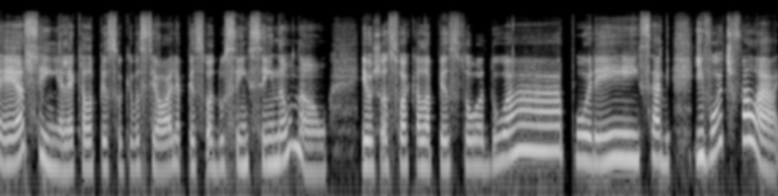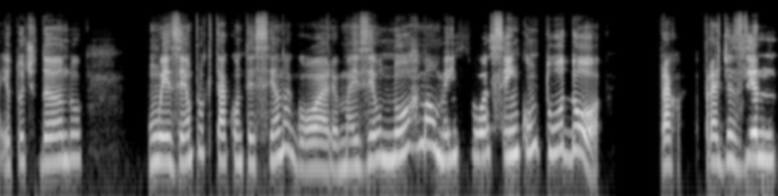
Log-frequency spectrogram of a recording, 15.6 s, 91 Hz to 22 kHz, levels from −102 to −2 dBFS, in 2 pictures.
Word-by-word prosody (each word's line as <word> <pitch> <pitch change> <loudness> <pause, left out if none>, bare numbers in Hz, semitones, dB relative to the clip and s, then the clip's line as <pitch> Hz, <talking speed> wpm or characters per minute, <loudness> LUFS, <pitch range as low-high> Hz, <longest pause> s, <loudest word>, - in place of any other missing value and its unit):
é 230 +2 +5
assim, 270 - +2
ela 190 +1 0
é - - +2
aquela 205 0 -4
pessoa 210 0 -4
que 210 - -12
você 215 -1 -2
olha 200 +4 -2
a - - -33
pessoa 210 -1 -4
do 215 - -10
sim, 225 0 -1
sim, 225 -1 0
não, 240 +3 -1
não. 185 - -4 0.3
Eu 215 0 +3
já - - -1
sou 220 - +1
aquela 215 -1 -2
pessoa 215 0 -5
do: 230 +4 -10
"Ah 325 +2 +1
porém", 255 +1 0
sabe. 255 -3 -1 0.2
E 280 +1 +4
vou 285 +7 -1
te - - +2
falar, 440 -1 +3
eu - - -4
estou 245 - -7
te - - -2
dando 250 +3 -1 0.7
um 240 +2 0
exemplo 245 +5 +3
que - - -16
está 250 - +1
acontecendo 245 +5 -2
agora, 205 - -2
mas 210 +2 -3
eu 255 +2 +1
normalmente 290 +1 +1
sou 270 -2 -3
assim 280 +1 +5
com 320 +4 -3
tudo, 320 0 +3 0.6
pra 225 +1 +5 0.3
pra 240 +1 +3
dizer 255 +2 +6
nã 265 - +2
245 Hz, 195 wpm, -25 LUFS, 220-275 Hz, 0.7 s, dizer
